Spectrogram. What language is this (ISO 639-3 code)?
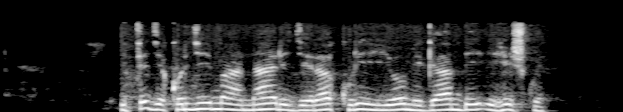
kin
